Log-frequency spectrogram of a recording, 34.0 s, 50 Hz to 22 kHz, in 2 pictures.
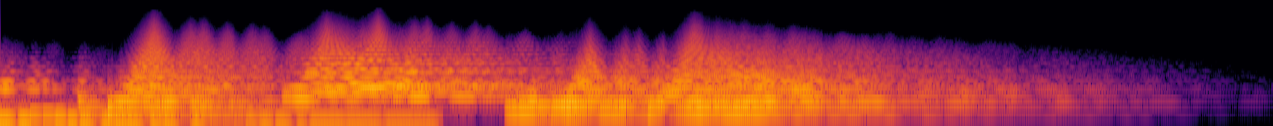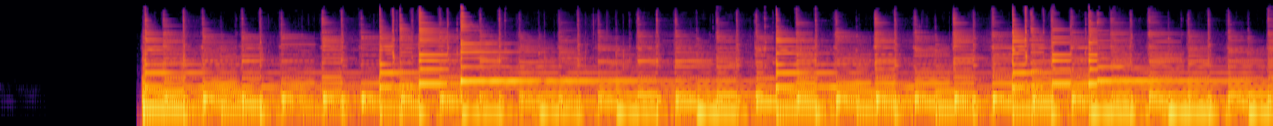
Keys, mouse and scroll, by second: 2.0-5.4 drag, 2.3 c, 3.9 c, 6.5-7.8 right drag, 6.7 ctrl+Tab, 7.8 middle click, 9.6 ctrl+r, 11.9-13.6 right drag, 12.4 b, 13.0 g, 13.7 click, 14.4-17.5 right drag, 15.0 g, 16.0 g, 17.9-19.7 right drag, 18.0 g, 20.3-22.0 right drag, 21.3 g, 23.2-27.8 right drag, 23.4 g, 24.7 g, 26.5 g, 27.9 b, 29.0-30.8 drag, 29.0 middle click, 29.0 right click, 30.2-31.3 right drag, 30.3 g, 33.5 ctrl+Tab.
